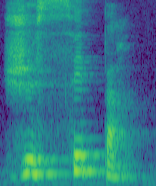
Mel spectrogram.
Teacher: native speakers drop that negative ne entirely and they sort of smash the remaining words together.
